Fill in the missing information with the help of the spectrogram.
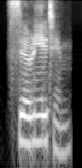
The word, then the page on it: seriatim: Indian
